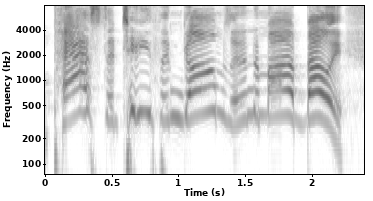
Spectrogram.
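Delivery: high, sing-out cartoon gobbler; Shaggy. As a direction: relish it in a goofy high voice. Voicing Shaggy about to eat.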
